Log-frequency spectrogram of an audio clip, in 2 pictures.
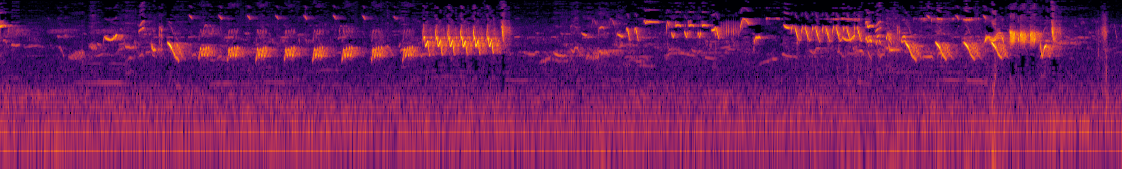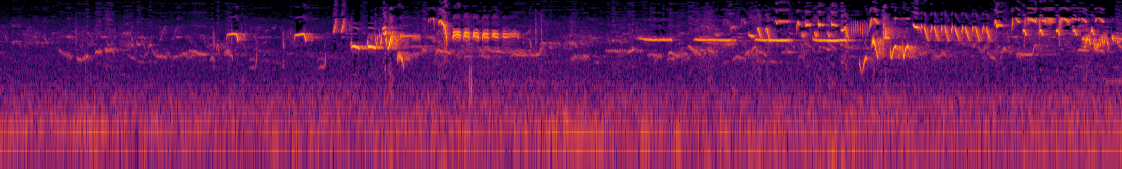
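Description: Small songbirds singing: fast trills of rapidly repeated high notes and short chirps, in phrases of a second or two separated by short pauses.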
